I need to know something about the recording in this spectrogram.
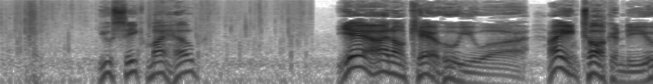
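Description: A man with a deep, gruff voice speaks rudely and dismissively.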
